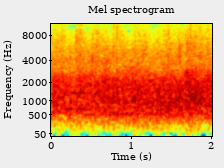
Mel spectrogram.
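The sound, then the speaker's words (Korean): A crowd at a Democratic Party event applauds steadily for party members watching online, many hands clapping in a dense, even wash of sound that holds at the same fairly loud level throughout, with no voices standing out. “박수 한번 보내주시기 바라겠습니다.”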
